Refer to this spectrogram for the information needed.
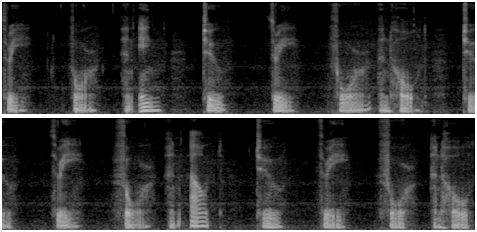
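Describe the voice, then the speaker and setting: A hoarse man with a raspy, worn voice, guiding a group meditation in a calm, unhurried way. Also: on the low side. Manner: calm, unhurried counting of breaths. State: hoarse, losing his voice. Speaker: meditation teacher.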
